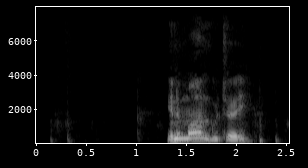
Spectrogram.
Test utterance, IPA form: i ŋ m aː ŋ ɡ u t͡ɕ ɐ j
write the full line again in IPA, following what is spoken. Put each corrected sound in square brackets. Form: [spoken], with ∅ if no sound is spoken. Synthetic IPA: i [n] m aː [n] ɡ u t͡ɕ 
